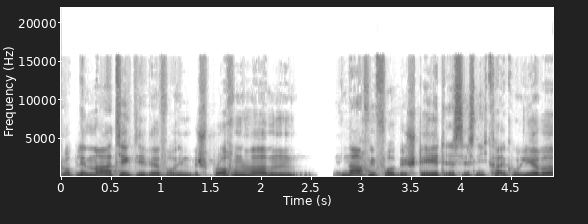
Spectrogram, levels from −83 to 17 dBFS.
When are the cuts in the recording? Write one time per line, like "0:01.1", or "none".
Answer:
0:02.6

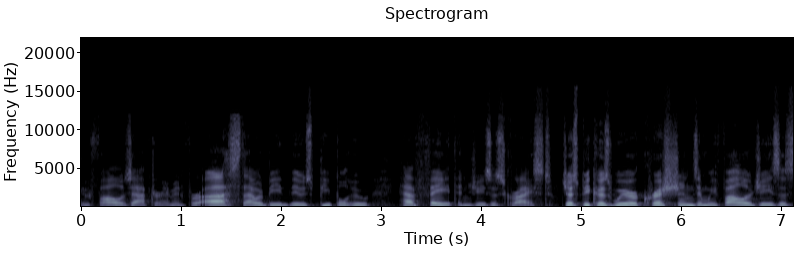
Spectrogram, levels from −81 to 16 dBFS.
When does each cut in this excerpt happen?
0:04.8

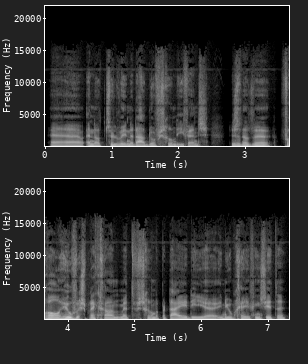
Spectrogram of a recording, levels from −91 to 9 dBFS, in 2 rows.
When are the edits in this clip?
0:01.6
0:03.0
0:04.2
0:04.7

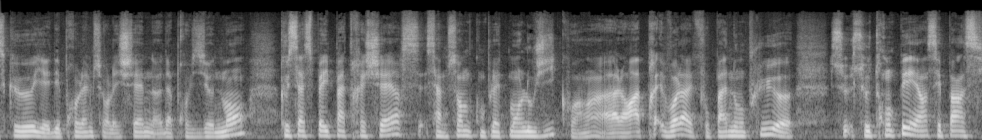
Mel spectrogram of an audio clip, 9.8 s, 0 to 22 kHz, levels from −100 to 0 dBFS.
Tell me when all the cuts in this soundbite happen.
0:02.8

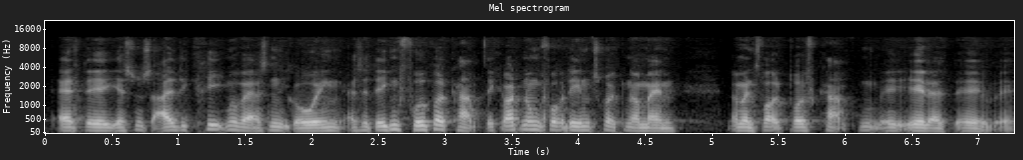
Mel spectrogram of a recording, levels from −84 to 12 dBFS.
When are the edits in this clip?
0:01.8
0:03.4
0:03.7
0:05.3

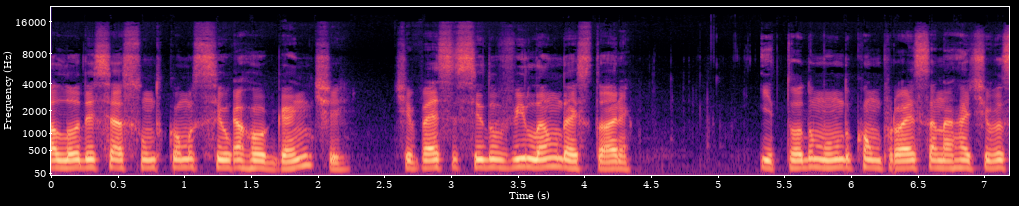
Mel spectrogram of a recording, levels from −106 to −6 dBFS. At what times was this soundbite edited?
0:01.4

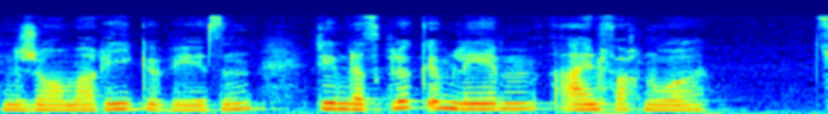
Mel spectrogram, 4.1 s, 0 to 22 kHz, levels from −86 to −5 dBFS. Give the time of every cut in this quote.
none

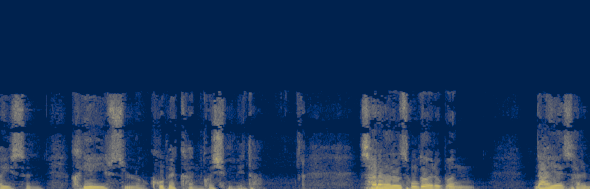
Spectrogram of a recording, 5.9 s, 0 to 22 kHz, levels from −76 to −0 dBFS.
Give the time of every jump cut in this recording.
none

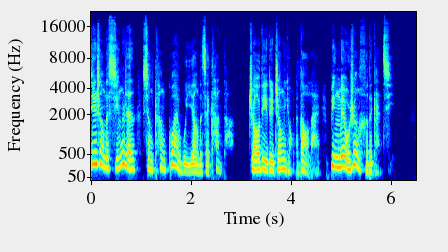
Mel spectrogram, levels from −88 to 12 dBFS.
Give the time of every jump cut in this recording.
0:02.9

